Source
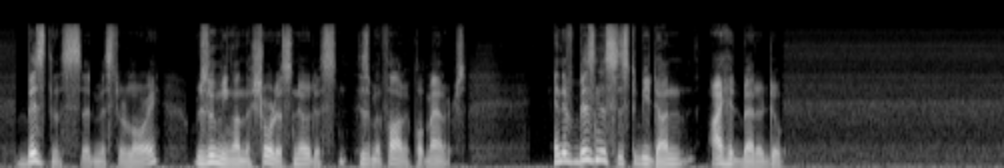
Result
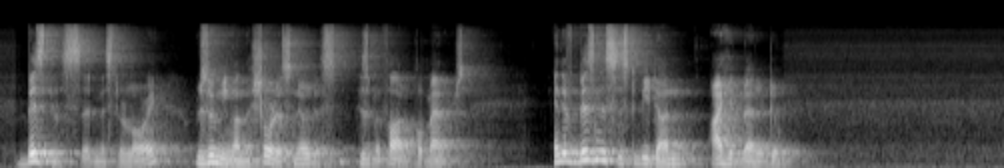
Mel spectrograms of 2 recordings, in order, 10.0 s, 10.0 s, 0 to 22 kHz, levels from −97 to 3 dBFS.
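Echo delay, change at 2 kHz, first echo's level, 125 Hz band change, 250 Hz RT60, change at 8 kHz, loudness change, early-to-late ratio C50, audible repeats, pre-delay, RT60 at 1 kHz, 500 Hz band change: none, +4.0 dB, none, +2.0 dB, 1.0 s, +4.0 dB, +3.5 dB, 10.0 dB, none, 37 ms, 0.80 s, +4.0 dB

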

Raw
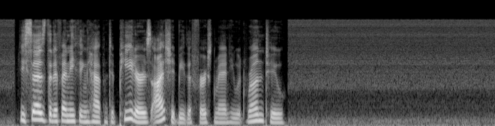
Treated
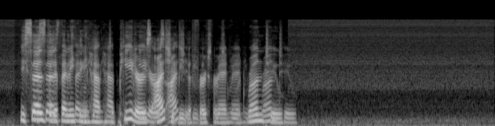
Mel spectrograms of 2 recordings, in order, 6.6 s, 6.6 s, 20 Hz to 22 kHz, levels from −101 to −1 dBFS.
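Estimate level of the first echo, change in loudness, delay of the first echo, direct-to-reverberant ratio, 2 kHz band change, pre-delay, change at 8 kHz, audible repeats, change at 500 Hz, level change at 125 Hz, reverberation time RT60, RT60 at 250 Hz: -7.0 dB, -7.5 dB, 0.181 s, none, -7.0 dB, none, -7.0 dB, 1, -7.0 dB, -7.5 dB, none, none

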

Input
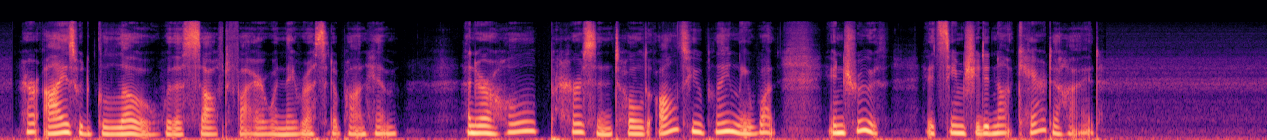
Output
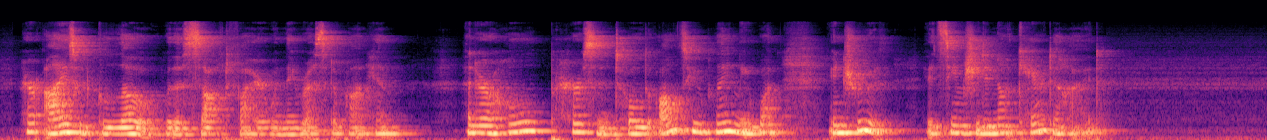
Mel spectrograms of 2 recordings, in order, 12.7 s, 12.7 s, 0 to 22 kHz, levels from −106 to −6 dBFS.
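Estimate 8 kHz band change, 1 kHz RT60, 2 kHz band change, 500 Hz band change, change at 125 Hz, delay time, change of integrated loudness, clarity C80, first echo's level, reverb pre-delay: 0.0 dB, 0.70 s, +2.5 dB, +3.5 dB, +2.5 dB, none, +4.0 dB, 10.5 dB, none, 3 ms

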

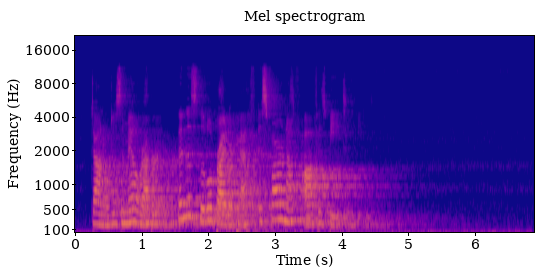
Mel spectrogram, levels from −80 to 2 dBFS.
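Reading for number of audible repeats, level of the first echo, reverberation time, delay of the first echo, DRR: 1, -17.0 dB, 2.7 s, 0.408 s, 2.0 dB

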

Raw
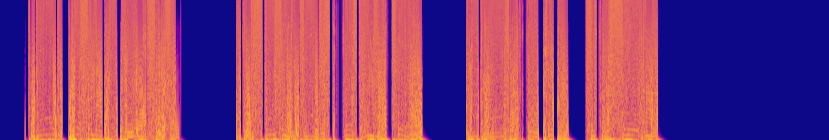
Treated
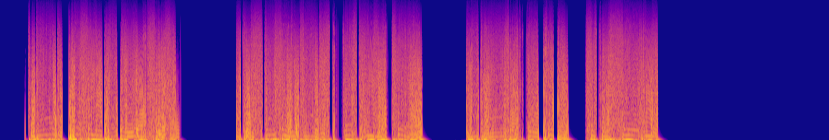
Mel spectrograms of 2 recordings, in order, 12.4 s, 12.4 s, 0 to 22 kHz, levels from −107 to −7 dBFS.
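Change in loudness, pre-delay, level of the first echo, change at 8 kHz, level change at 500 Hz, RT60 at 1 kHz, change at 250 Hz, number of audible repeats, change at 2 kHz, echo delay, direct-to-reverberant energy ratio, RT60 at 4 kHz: -10.0 dB, none, none, -20.0 dB, -3.5 dB, none, -2.0 dB, none, -7.5 dB, none, none, none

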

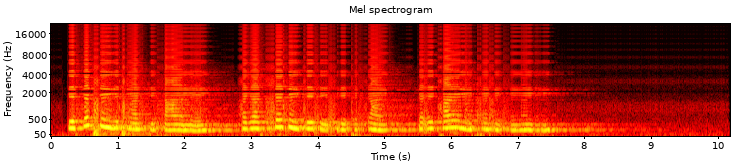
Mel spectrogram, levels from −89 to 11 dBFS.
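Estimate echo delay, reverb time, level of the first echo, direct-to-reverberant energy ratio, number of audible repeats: 63 ms, 2.8 s, -16.5 dB, 8.5 dB, 1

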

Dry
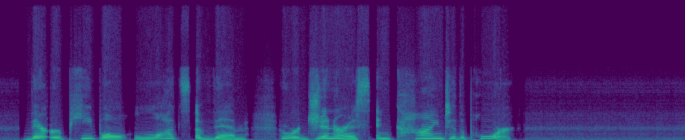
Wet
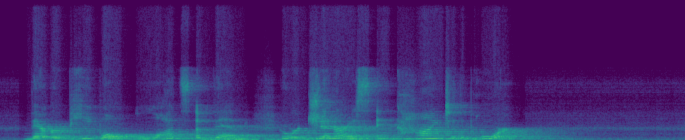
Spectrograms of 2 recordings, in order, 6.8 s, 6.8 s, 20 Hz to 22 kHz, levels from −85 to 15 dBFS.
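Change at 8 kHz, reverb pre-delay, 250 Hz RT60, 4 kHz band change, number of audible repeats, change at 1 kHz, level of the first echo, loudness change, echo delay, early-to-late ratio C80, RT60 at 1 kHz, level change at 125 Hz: +0.5 dB, 3 ms, 2.4 s, +1.0 dB, none, +1.5 dB, none, +1.5 dB, none, 7.0 dB, 1.7 s, +3.5 dB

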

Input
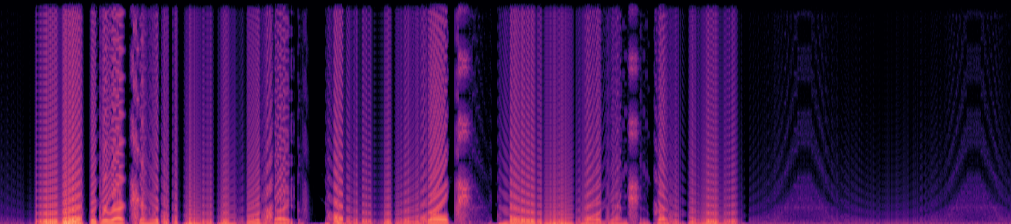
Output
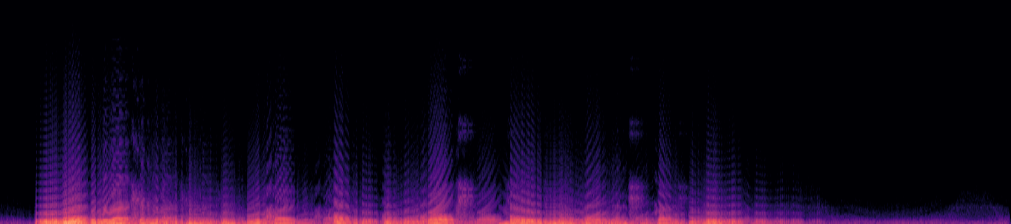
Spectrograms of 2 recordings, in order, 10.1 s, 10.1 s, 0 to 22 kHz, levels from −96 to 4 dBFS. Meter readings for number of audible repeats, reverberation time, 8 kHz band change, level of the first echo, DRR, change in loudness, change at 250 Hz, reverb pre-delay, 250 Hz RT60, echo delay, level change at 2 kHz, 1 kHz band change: 5, none, under -25 dB, -5.0 dB, none, -3.0 dB, +0.5 dB, none, none, 60 ms, -15.5 dB, -9.5 dB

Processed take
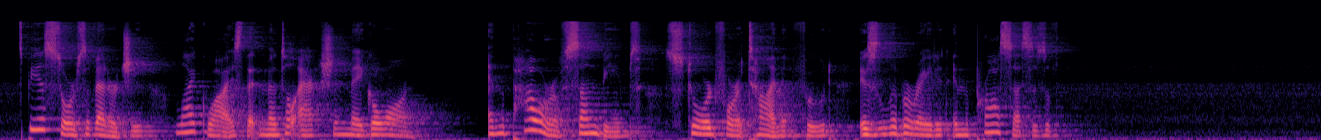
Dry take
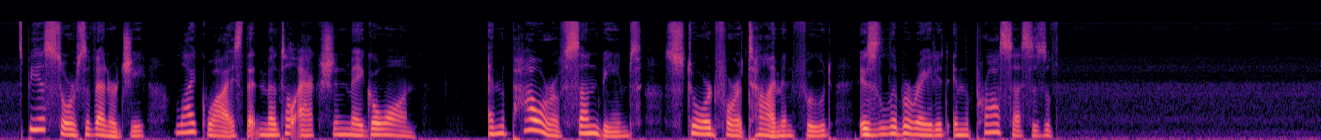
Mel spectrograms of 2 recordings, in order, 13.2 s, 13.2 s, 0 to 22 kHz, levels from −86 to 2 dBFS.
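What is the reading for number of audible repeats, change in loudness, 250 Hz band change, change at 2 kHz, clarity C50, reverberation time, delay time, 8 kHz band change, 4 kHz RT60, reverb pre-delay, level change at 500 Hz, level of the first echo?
none, -8.0 dB, -8.0 dB, -8.0 dB, 13.0 dB, 1.2 s, none, -8.0 dB, 1.1 s, 6 ms, -8.0 dB, none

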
